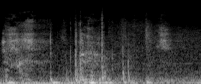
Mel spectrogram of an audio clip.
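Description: Movie fight sound effects: a quick run of sharp punch and kick hits and thuds, about six in two seconds.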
